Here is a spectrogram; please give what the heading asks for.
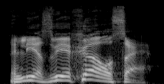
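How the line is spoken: Shout. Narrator (Russian): закричал я

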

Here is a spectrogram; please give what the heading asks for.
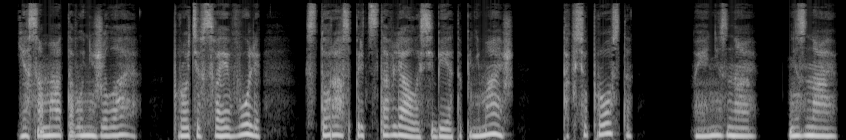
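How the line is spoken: Very quiet. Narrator (Russian): она сказала очень тихо, только чтобы он мог расслышать

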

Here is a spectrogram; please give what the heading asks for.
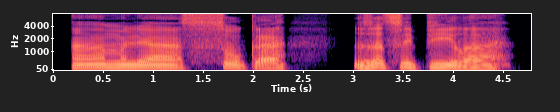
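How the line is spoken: Groaning through gritted teeth. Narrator (Russian): скрипя зубами, простонал он

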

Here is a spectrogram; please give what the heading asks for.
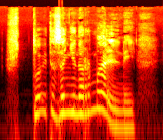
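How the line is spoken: Shrill cry. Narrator (Russian): визгливо вскрикнул Петухов

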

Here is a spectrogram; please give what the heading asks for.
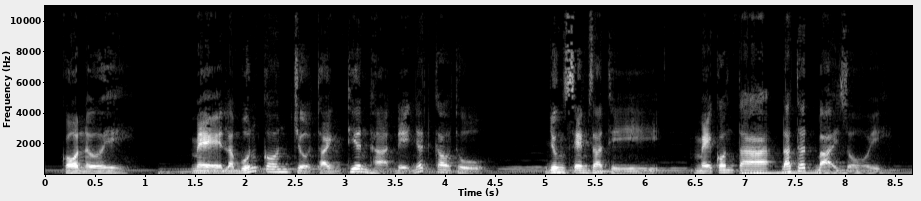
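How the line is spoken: Dazed woman softly lamenting. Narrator (Vietnamese): Người đàn bà nông nổi liều lĩnh này tẫn thờ xoa bụng và khẽ than

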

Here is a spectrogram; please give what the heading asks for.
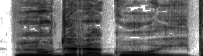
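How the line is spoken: Drawn out. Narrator (Russian): протянула Шарлотта

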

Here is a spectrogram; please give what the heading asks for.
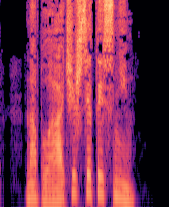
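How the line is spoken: Obliging inner whisper. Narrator (Russian): Внутренний голос услужливо шептал

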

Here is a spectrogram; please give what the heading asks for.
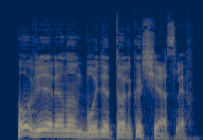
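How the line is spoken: Short chuckle. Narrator (Russian): хохотнул Коготь

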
